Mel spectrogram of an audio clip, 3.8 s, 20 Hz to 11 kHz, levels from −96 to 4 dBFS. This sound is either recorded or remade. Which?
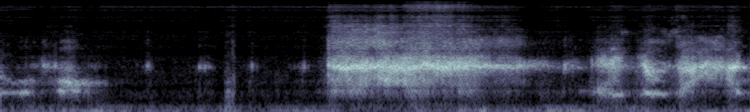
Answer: remade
